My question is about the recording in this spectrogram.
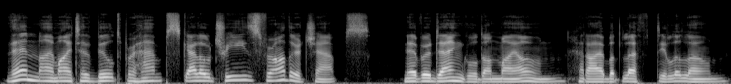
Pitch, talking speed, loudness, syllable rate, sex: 150 Hz, 180 wpm, -16 LUFS, 4.3 syllables/s, male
